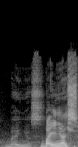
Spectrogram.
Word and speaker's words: Baye Niasse: Baye Niasse, voilà, Baye Niasse, merci beaucoup pour la prononciation, Baye Niasse de la confrérie des Niassènes.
